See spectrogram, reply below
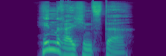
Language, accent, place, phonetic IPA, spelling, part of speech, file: German, Germany, Berlin, [ˈhɪnˌʁaɪ̯çn̩t͡stɐ], hinreichendster, adjective, De-hinreichendster.ogg
- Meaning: inflection of hinreichend: 1. strong/mixed nominative masculine singular superlative degree 2. strong genitive/dative feminine singular superlative degree 3. strong genitive plural superlative degree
